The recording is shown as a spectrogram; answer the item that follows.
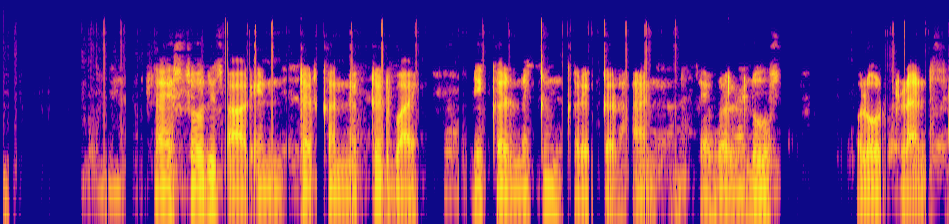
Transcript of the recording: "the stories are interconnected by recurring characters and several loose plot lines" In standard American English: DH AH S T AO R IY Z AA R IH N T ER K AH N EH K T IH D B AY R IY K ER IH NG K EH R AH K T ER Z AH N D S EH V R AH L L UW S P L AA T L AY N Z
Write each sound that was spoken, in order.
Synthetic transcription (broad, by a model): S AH S T AO R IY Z AA R IH N T ER K AH N EH K T IH D B AY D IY K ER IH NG K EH R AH K T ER AH N D S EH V R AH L L UW S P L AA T L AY N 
